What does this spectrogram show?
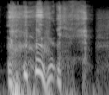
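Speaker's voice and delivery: high loud cackling laugh; old people's cackle. Acted. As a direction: cackle like excited old folks. Geezers cheering then laughing.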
